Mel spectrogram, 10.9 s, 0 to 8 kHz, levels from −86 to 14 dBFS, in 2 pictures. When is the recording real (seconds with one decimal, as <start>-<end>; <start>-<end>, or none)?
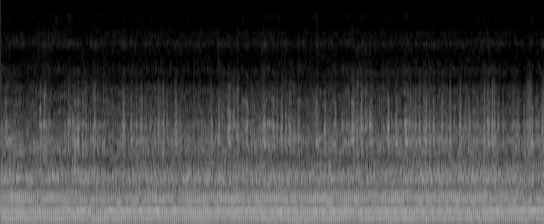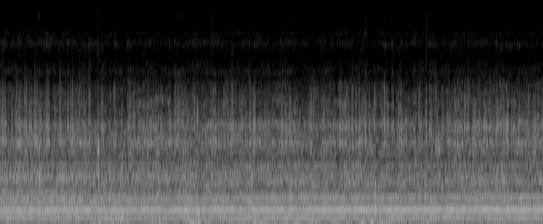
1.1-2.2; 4.1-6.2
